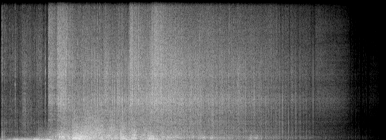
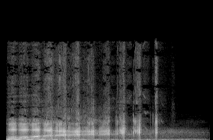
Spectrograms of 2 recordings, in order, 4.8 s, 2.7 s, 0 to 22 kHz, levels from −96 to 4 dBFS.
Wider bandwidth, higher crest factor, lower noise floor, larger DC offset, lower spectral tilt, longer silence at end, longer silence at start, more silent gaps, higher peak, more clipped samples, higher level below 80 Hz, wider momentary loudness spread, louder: first, over 20 kHz vs 16 kHz; about the same, 16 dB vs 20 dB; first, -71 dBFS vs -46 dBFS; neither; second, -3.5 dB/octave vs -5 dB/octave; first, 1.3 s vs 0.15 s; about the same, 0 s vs 0.1 s; neither; about the same, 0 dBFS vs -2 dBFS; neither; first, -30 dBFS vs -38 dBFS; first, 18 LU vs 8 LU; first, -14 LUFS vs -22 LUFS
